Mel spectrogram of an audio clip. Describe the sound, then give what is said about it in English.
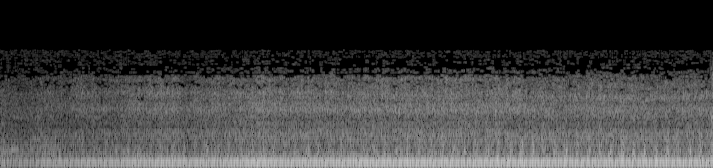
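A helicopter flying in and out from the oil rigs runs its engine, a loud, steady droning hum with a low throbbing tone that swells slightly in the first few seconds and then holds constant. “It's the helicopter. They're in and out all the time from the oil rigs.”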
